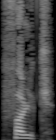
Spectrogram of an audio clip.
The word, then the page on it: folk: francais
